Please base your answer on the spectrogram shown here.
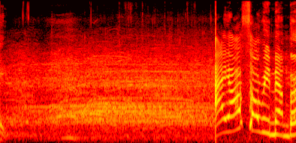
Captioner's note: graduates applauding and cheering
